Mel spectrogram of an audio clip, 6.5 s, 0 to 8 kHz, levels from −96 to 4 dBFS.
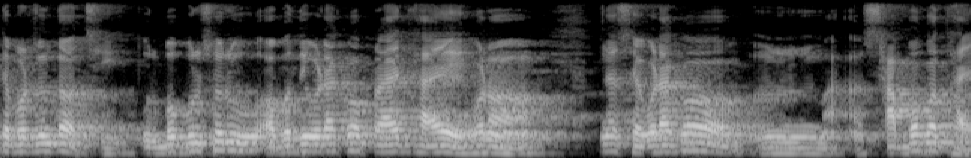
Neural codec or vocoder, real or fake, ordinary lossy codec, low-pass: none; real; none; 7.2 kHz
